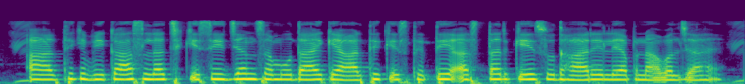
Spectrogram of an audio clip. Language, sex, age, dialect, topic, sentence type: Magahi, female, 18-24, Southern, banking, statement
